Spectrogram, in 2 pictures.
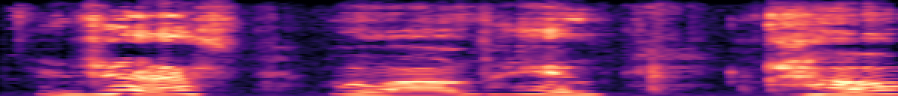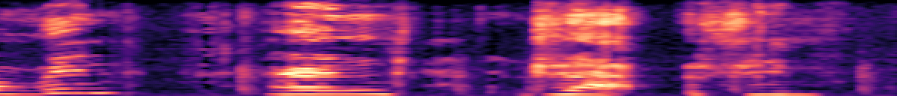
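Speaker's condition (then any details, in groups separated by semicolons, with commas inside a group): Cerebral palsy; premature birth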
